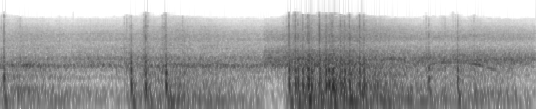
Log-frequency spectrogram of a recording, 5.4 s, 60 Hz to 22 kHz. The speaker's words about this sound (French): Alors c'était la totale, hein, des feux d'artifice, des chants entonnés par 83 000 supporters dans le stade de Buenos Aires. C'était juste avant une rencontre entre l'Argentine et le Panama.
